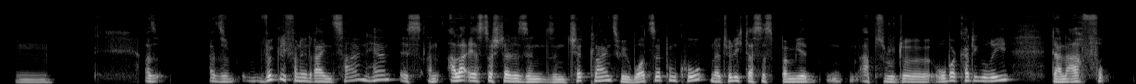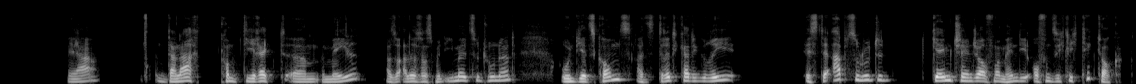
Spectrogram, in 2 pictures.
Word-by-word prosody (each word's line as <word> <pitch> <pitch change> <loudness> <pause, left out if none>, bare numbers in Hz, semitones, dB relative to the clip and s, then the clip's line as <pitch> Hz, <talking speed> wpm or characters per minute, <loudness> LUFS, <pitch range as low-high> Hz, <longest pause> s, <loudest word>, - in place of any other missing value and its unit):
Mhm. 105 0 -11 0.9
Also - - -3 0.5
also, 130 -4 -5
wirklich 195 - -2
von 175 -5 -3
den 160 -2 -1
reinen 135 -3 0
Zahlen 170 - -6
her 205 +5 -4
ist 140 - -8
an 130 0 -3
allererster 165 -2 +3
Stelle 145 -3 +4
sind 125 -3 0
sind 115 -1 -2
Chat 170 0 -1
Clients 180 +3 -2
wie 120 -3 +1
WhatsApp 180 - 0
und 180 - -2
Co. 185 +7 +1
Natürlich, 165 +4 0
das 155 - -1
ist - - -9
bei 125 - +1
mir 130 -1 +2
n - - -11 0.2
absolute 125 -1 -2
Oberkategorie. 175 +5 0 0.4
Danach 130 +2 +2
fo - - -8 0.9
ja, 140 +7 -3 0.6
danach 145 +4 +2 0.2
kommt 150 -4 -1
direkt, 140 +1 +2
ähm, 125 -1 0
Mail, 135 - +1 0.2
also, 135 - -1
alles 135 0 +1
was 130 - -2
mit 125 +1 -4
E-Mail 175 +3 +3
zu 175 0 -6
tun 180 +3 0
hat. 205 +3 -3 0.4
Und 135 -1 +3
jetzt 135 - +4
kommt's, 220 +7 +3
als 115 -1 -5
3. 170 +4 +2
Kategorie 170 +5 +3 0.7
ist - - -3
der - - +1
absolute 205 -4 +1 0.4
Gamechanger 170 -3 +6
auf 150 - +1
meinem 140 -5 +1
Handy 155 +5 0
offensichtlich 155 +2 -3
TikTok. 275 +6 -1
155 Hz, 160 wpm, -23 LUFS, 130-180 Hz, 0.9 s, Gamechanger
